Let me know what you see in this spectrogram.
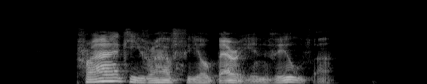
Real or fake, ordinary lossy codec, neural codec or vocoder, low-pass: real; AAC, 48 kbps; none; 5.4 kHz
